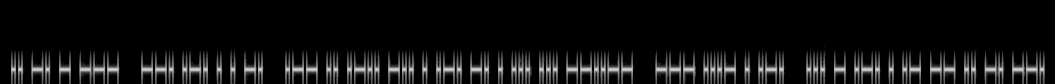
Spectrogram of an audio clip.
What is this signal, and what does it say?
Morse code, heard as a keyed tone, about 34 wpm, 700 Hz. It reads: INTO GREEN WILDERNESS, OVER STREAMING
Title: A Sound Of Thunder 35wpm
